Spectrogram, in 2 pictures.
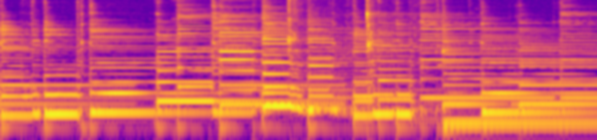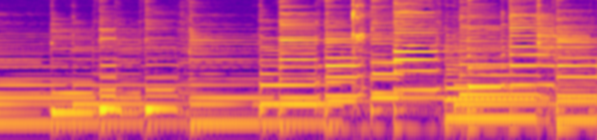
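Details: Strummed and plucked acoustic guitar music plays throughout, with no animal sound.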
